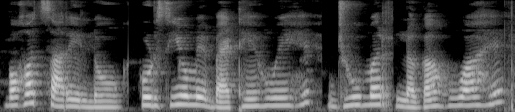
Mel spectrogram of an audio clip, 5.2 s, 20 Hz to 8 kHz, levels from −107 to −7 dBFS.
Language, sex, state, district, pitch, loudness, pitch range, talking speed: Hindi, female, Maharashtra, Pune, 205 Hz, -34 LUFS, 180-225 Hz, 140 wpm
